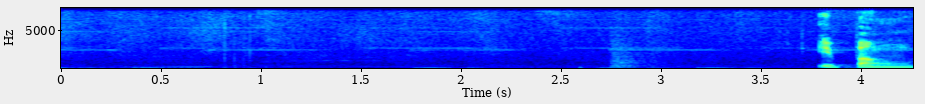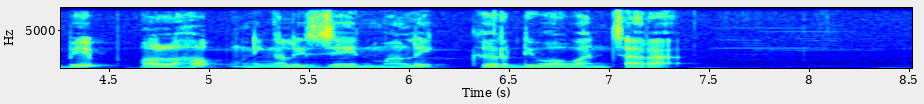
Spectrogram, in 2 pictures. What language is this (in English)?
Sundanese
